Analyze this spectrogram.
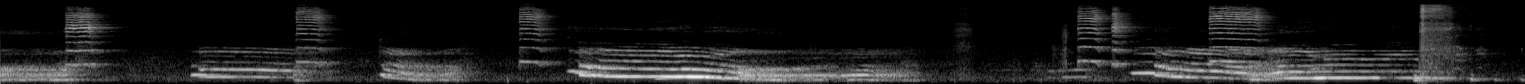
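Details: A Rottweiler lying at his owner's feet makes odd, drawn-out vocal noises: wavering whines and howl-like moans that slide up and down.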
